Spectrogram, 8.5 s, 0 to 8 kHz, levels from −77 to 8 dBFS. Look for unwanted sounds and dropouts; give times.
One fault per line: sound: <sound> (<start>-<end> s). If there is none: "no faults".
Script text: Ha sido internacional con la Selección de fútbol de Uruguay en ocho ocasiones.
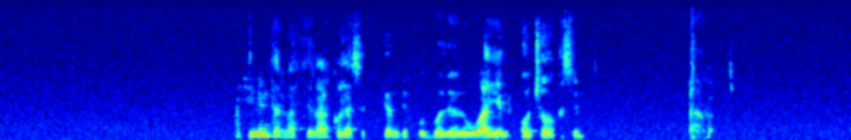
sound: dropout (3.6-3.8 s)
sound: cough (6.9-7.2 s)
